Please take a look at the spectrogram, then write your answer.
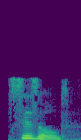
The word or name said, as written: sizzled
